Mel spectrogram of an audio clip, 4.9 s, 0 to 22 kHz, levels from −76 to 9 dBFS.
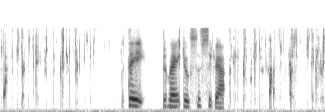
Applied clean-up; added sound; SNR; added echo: neural diffusion model UNIVERSE++.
